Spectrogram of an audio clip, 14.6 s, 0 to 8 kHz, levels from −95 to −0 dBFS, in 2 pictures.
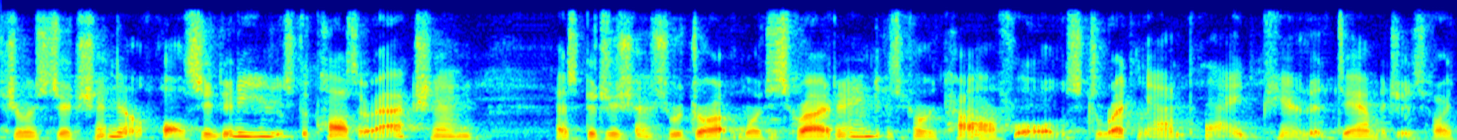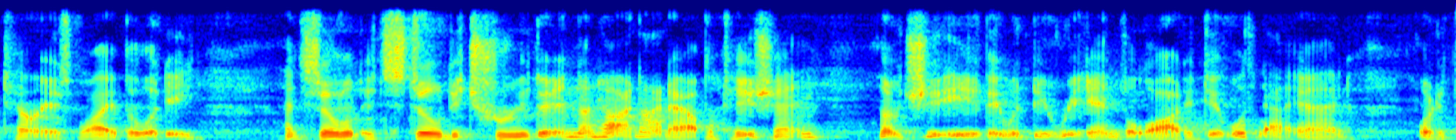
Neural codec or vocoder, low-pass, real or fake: autoencoder, 22.05 kHz, a latent of 192 numbers a frame, VITS, trained on one speaker; 7.2 kHz; fake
